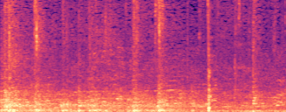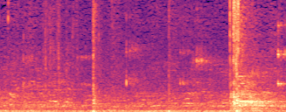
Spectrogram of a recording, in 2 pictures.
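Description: Badminton rackets striking the shuttlecock in a rally: about half a dozen sharp hits at uneven spacing, over steady hall background noise.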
